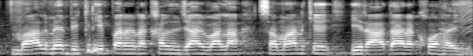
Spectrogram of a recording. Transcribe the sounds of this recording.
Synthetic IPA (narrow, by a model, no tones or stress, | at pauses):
malmebikɾipəɾɾəkʰəld͡ʒaeʋala | səmanke | iɾad̪aɾəkʰoɦəj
